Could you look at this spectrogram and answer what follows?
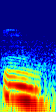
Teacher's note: o N faz com que esse I seja nasal. Sai o som aqui pelo nariz. Então, o I vai ficar IN.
